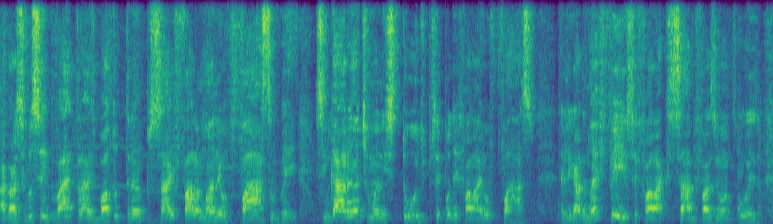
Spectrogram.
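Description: Against noticeable background noise, a man speaks with big swings in loudness. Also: medium pitch for a man, ordinary pitch variation, fairly quick pace. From Tocantins, northern Brazil. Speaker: rapper and music producer. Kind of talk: casual interview chat. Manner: casual slangy speech.

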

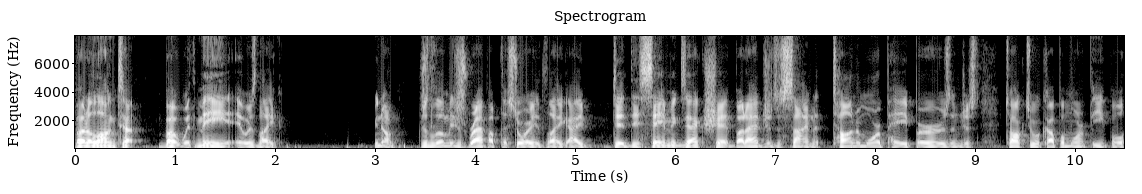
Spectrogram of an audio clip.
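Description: In an American accent and an ordinary speaking voice, a man talks at a fairly quick pace and fairly low pitch, with fairly even intonation, against a quiet background. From New York. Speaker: stand-up comedian and show producer. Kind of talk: casual chat.

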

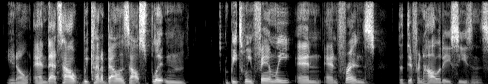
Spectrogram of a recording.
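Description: A man talks at a medium pitch. His pace is moderate and his pitch variation ordinary. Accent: New York. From Queens, New York. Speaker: podcast host. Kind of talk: casual chat.

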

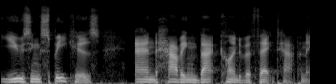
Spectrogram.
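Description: On a very clean recording with a silent background, a man speaks at medium pitch with ordinary pitch variation in a British accent. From Britain. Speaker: podcast host, gaming content creator. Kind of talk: casual chat.

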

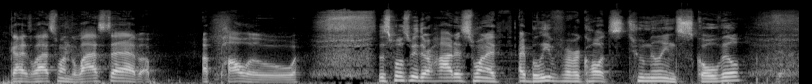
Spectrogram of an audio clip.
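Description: A man speaks at a moderate pace with ordinary pitch variation, with noticeable background noise behind him. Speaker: podcast co-host. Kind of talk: casual chat. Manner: animated.

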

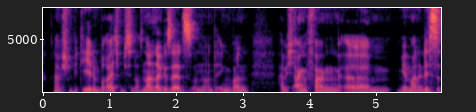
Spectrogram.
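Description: A man at medium pitch, at a very fast pace. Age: 20s. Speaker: shopfitting entrepreneur in family business. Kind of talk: casual interview.

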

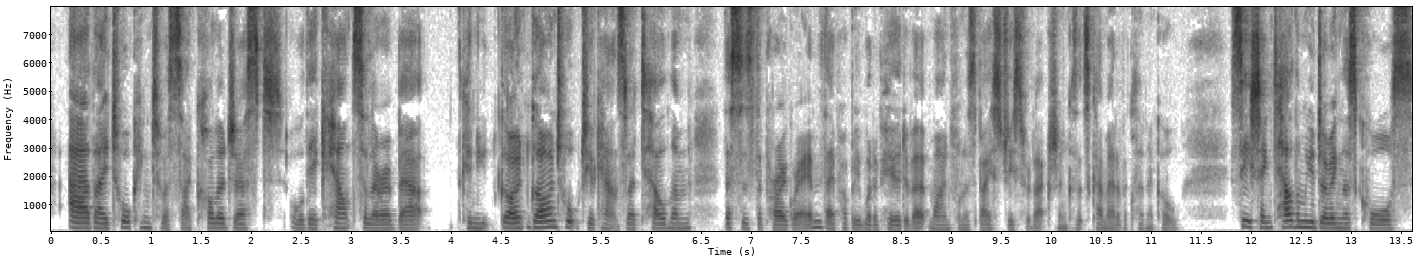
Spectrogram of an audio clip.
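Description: A woman with a New Zealand accent speaks at a fairly low pitch with vocal fry and fairly even intonation. Her pace is fairly quick, and the recording is very clean with a silent background. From New Zealand, Auckland. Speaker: mental well-being consultant. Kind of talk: interview.

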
